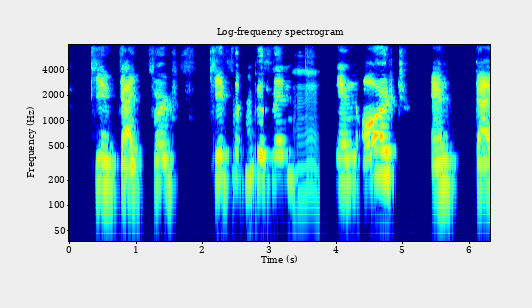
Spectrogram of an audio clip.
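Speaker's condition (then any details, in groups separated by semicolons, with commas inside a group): Cerebral palsy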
